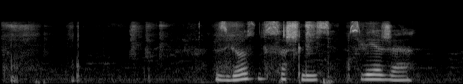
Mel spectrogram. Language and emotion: Russian, neutral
